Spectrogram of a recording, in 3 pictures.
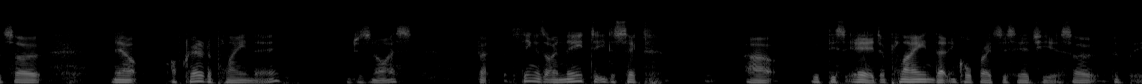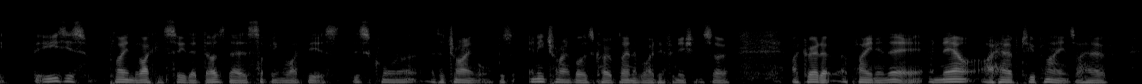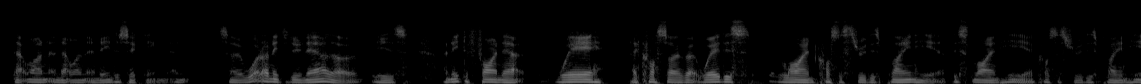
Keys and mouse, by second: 3.9-5.1 middle drag, 8.6 2, 9.0 click, 11.1 1, 11.7-13.6 middle drag, 14.4 click, 16.2 shift+click, 19.1 f, 19.7-21.2 middle drag, 24.5-25.8 middle drag, 27.1 middle click, 28.4 middle click, 29.8 middle click.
